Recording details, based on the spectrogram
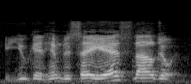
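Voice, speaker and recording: An actor as a sharp-voiced, pompous army general. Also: male voice, mid-range voice, fairly quick, muffled recording, close to an everyday voice. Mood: self-important. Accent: American. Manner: pompous, self-satisfied, blustery. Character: vain, pompous male army general, falsely modest. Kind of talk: vintage television western acting.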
